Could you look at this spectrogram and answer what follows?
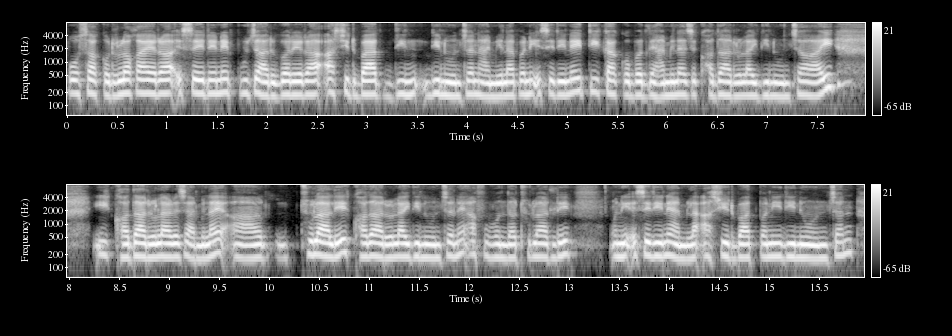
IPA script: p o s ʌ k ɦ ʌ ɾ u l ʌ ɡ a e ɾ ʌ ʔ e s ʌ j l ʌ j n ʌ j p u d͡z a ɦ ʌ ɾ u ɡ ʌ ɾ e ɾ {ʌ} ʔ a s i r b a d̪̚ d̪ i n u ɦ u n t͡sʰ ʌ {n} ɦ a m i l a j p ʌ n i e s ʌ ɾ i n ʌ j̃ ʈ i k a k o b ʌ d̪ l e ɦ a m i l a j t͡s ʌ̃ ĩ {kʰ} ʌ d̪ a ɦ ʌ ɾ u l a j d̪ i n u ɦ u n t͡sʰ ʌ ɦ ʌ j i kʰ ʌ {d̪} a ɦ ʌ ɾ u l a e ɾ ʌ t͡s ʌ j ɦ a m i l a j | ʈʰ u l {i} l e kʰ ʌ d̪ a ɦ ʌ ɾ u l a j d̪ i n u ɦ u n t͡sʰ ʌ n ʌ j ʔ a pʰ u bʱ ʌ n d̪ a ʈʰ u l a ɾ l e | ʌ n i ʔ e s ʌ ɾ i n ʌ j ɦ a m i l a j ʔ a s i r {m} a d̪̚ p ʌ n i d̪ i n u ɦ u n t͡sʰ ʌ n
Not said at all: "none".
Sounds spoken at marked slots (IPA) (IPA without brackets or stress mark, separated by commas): ʌ, n, kʰ, d̪, a, b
